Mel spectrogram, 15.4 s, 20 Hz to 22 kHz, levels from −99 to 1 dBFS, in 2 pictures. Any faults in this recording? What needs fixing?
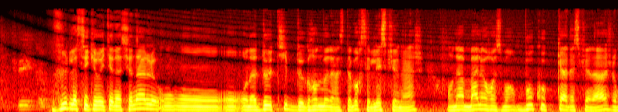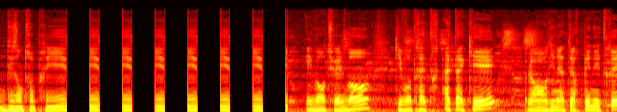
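Channels drifting apart runs throughout: the two sides slide against each other, roughly 150 ppm apart, reaching about 3 ms of offset, so mono sums flange slowly. Lock both devices to a common word clock, or resample one to the other.

Stutter with silent gaps from 8.55 to 11.31 s: a 114 ms burst repeats six times, every 408 ms, separated by 294 ms of digital silence. This is likely a stalled player or stream. Increase playback buffering and make stall recovery resume at the current position rather than replaying the last fragment.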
